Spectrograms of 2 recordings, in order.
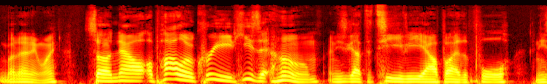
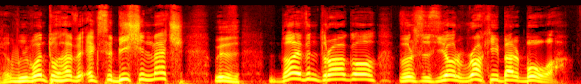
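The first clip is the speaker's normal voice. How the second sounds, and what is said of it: Put-on Russian accent. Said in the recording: “That's a pretty good Russian accent I just said. ... That was really good.”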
